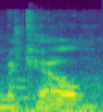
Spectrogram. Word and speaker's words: Mikhail: then k-a-l-a-s-h n-i-k-o-v okay so his name is mikel okay fair enough i thought it was like michaela or something november 10th 1919 to december 23rd 2013.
